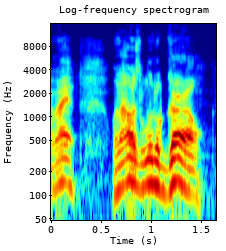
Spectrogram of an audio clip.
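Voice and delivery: ordinary delivery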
